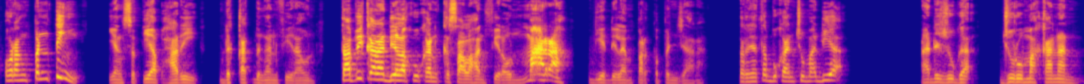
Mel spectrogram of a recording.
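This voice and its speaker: A male pastor narrating a children's Bible story expressively, with emphasis and acted-out characters. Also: medium pitch.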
